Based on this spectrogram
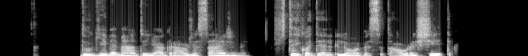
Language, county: Lithuanian, Utena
